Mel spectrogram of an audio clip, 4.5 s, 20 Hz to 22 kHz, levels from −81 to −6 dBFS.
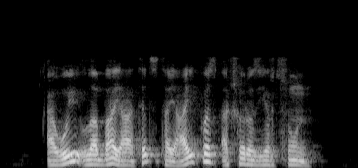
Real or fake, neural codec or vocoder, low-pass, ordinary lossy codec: real; none; 5.4 kHz; Opus, 24 kbps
